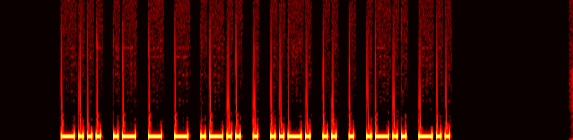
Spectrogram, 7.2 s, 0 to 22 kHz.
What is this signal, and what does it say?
Morse code, heard as a keyed tone, about 22 wpm, 700 Hz. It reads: BATTLEFIELD
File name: practice / 22wpm / Eleven Letter Words - 22wpm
